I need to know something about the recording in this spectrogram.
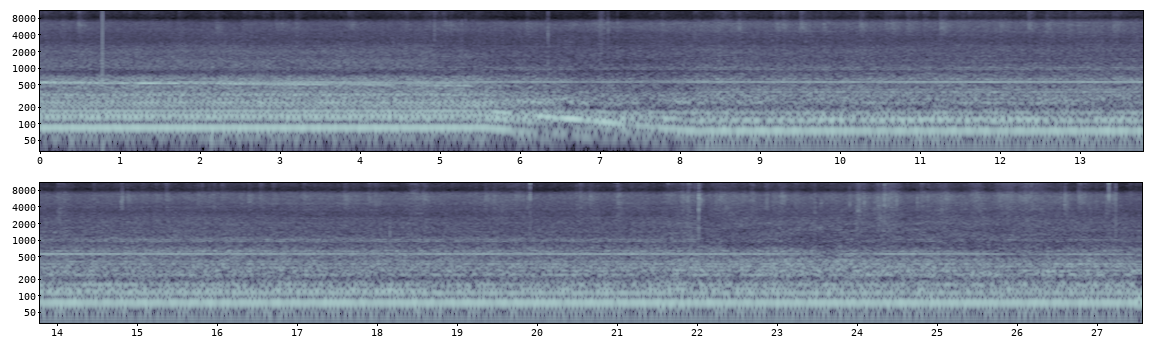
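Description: A train's engine hums with a low steady drone that shifts in pitch.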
